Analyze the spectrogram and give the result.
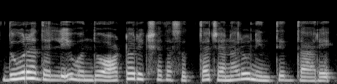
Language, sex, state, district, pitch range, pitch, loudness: Kannada, female, Karnataka, Bangalore, 190-230 Hz, 205 Hz, -15 LUFS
